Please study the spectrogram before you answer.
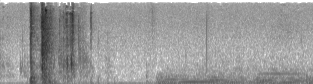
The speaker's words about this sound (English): Slowly, Meir Anshel went towards the door and left the room, closing the door behind him.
